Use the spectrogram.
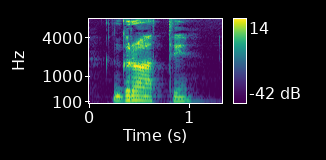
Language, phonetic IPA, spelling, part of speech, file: Ukrainian, [ˈɡrate], ґрати, noun, Uk-ґрати.ogg
- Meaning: grid, bars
